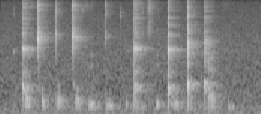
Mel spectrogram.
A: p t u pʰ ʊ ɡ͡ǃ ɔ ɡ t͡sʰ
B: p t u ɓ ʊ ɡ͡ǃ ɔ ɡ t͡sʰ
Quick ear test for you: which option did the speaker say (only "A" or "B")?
A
